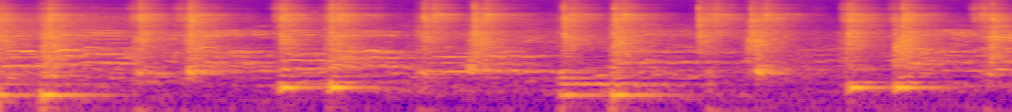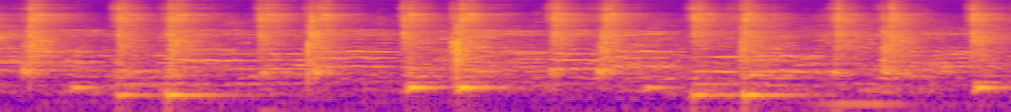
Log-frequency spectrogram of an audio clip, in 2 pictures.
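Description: Live song with singing voices over hand percussion: maracas and rattles shaken in a steady beat of about three strokes a second, with a low two-note pattern repeating underneath.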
